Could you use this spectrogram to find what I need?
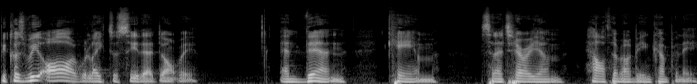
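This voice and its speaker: With an animated tone and a fairly quick pace, a man speaks in a dry, close sound with no echo. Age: 60s. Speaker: health program founder and doctor. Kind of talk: video update address.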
